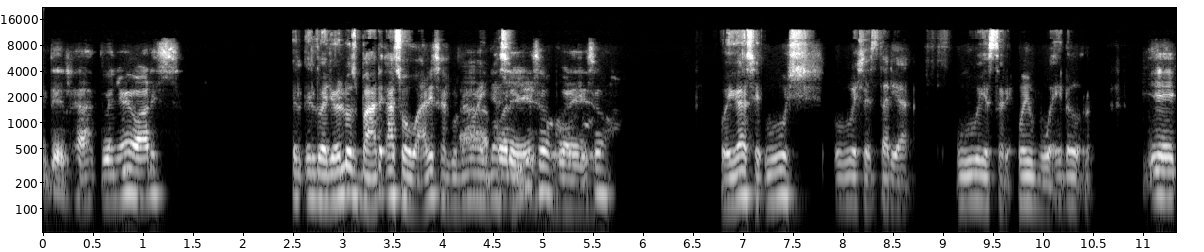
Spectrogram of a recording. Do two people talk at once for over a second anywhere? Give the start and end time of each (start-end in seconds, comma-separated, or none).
4.2-5.6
